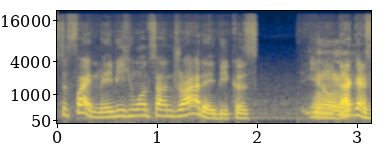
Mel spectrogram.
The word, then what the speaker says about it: Andrade: Okay, yeah, Andrade. Like Andrade, the- please. Andrade. Say it correctly.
